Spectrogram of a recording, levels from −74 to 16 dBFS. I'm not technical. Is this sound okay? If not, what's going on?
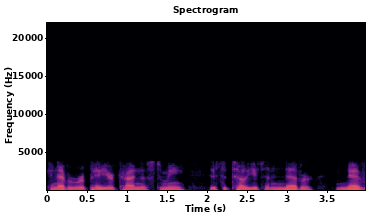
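No. From start to finish the speech has been squeezed through the AMR narrowband mobile codec, the old phone-call format. Everything above 3.8 kHz is gone, and the damage is plainly audible as a buzzy, synthetic edge, unlike a simple muffled recording, which stays natural.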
